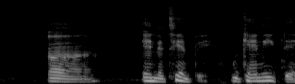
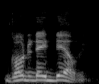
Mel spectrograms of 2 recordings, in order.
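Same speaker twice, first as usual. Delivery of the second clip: ordinary delivery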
